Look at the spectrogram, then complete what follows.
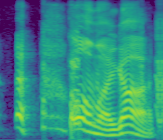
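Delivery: stunned, taken aback, shocked exclamation. A character reacts to Santa Claus, shocked. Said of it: "you sound shocked".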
